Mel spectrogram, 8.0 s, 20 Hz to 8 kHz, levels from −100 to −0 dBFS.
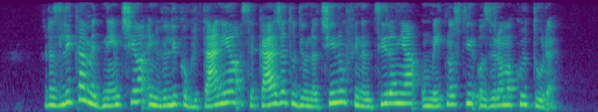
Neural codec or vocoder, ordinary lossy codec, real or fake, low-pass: vocoder, 22.05 kHz, 80 mel bands, Vocos; none; fake; 7.2 kHz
